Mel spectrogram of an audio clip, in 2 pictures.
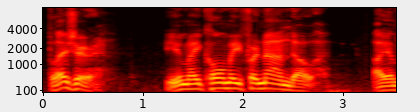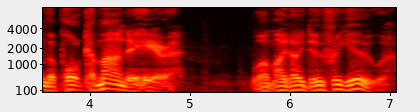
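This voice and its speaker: An actor playing a proud seafaring port commander in a fantasy video game, with formal, old-fashioned, salty phrasing. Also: male voice, on the low side, expressive, unhurried. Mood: courteous.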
